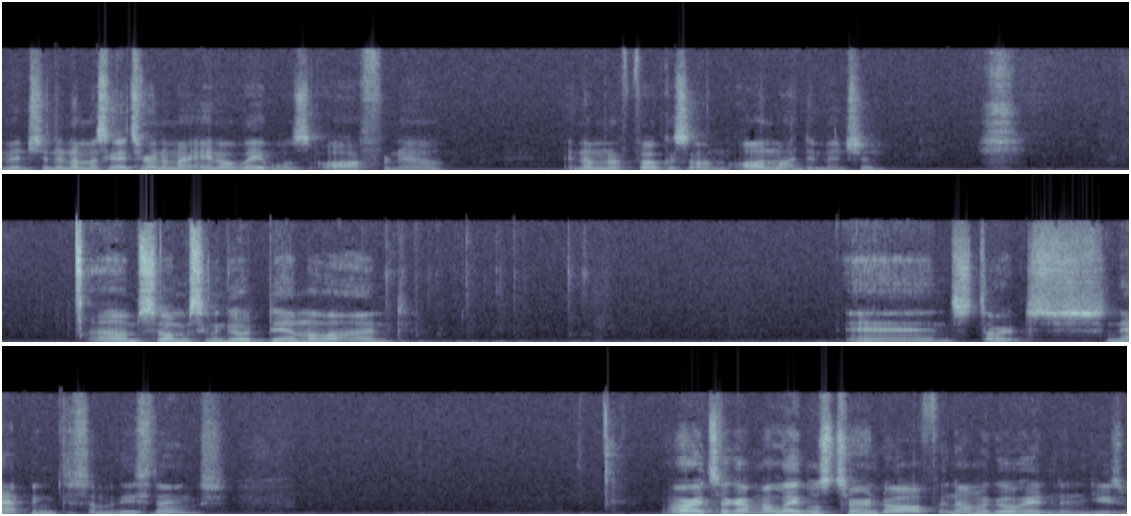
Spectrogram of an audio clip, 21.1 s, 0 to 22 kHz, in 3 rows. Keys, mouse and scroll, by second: 8.8-10.5 typing, 13.9 space, 16.4 space.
